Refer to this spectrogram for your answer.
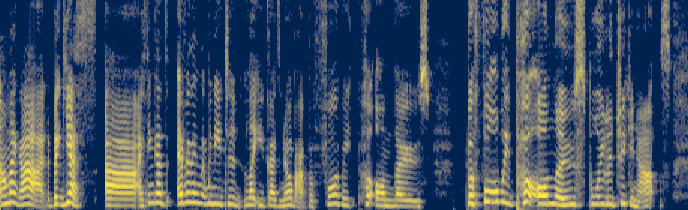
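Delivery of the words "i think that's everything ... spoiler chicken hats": exaggerated British accent, higher pitch. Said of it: "I just had to get incredibly British there".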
